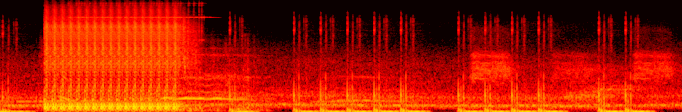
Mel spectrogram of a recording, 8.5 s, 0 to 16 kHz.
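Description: A burst of rapid assault rifle fire from the game Resident Evil 3: Nemesis rattles loudly for about two seconds, followed by a steady series of single sharp shots and clicks at an even pace, no voices.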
